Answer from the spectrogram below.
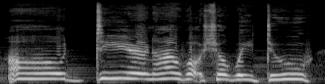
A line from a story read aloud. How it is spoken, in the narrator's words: wailed Mr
